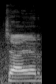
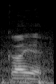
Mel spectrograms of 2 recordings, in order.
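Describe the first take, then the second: First: The word begins with a 'ch' sound. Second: The word begins with a 'k' sound. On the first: The speaker calls it wrong. "चायर नहीं" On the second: The speaker calls it right. "सी एच is pronounced as क"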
